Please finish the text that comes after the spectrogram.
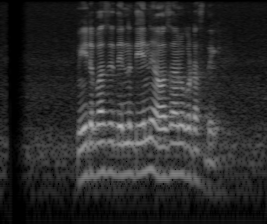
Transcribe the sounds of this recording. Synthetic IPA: miːʈəpasːed̪enːət̪ijenːeaʋəs̬aːnəkoʈasd̪ekə

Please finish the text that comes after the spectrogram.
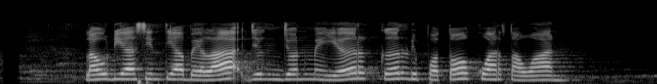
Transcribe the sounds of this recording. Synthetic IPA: laudiasint̪iabɛlad͡ʒɨŋd͡ʒɔnmɛjərkɨrdipɔt̪ɔkuwart̪awan

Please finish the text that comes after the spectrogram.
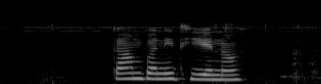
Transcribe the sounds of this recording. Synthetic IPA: kampʌnit̪ʰijenʌ

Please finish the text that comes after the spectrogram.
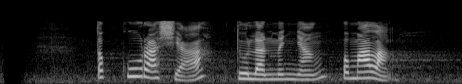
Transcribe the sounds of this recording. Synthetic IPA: t̪əkuɾaʃad̪̥o̤lanməɲaŋpəmalaŋ

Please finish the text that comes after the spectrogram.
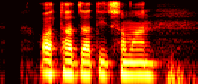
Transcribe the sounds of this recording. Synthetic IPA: ʌt̪ʰːad͡zat̪isʌman

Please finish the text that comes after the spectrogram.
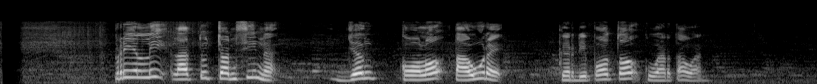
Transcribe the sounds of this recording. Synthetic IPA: pɾiliʔlat̪ut͡ʃɔnsinaʔ | d͡ʒɨŋ | kɔlɔʔt̪auɾɛʔ | kərdipɔt̪ɔkuwart̪awan

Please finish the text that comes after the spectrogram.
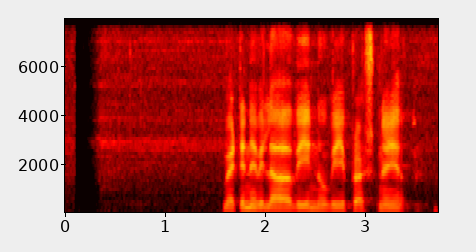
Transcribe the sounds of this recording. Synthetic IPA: ʋæʈenəʋilaːʋiːnoʋiːpɾaʃnəjə

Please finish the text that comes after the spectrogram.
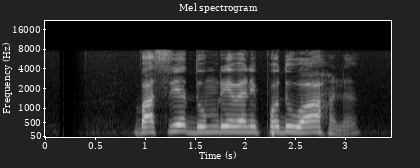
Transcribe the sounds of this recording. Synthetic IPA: ʋasijəd̪umɾijəʋænipod̪uʋaːɦənə

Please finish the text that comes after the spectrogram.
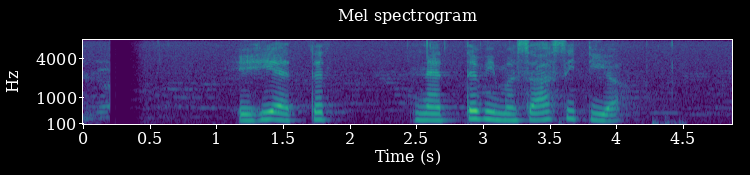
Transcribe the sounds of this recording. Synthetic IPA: eɦi | næt̪ːəʋiməsaːsit̪ija

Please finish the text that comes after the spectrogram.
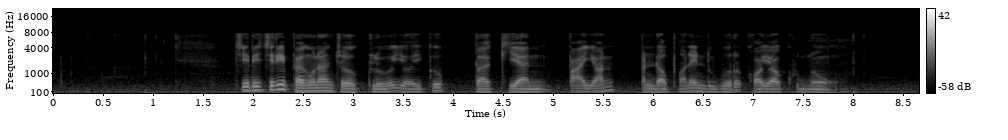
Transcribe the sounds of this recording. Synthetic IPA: t͡ʃiɾit͡ʃiɾib̥ä̤ŋunand̥ʒ̥o̤ɡ̥lojoikub̥a̤ɡ̥i̤anpajɔnpənɖɔpɔnenɖuwʊrkɔjɔɡ̥ṳno

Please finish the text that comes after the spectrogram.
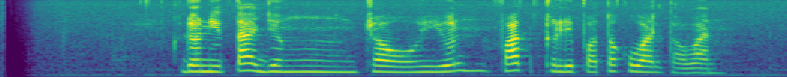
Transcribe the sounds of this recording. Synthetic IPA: donit̪ad͡ʒɨŋt͡ʃawjʊnfat̪̚kərlipɔt̪ɔkəwart̪awan

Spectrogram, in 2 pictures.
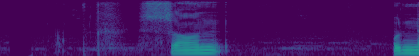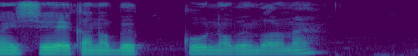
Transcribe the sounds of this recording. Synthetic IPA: sɔn | unːajsɛɛkanɔbɔ | kːunɔbembɔɹma

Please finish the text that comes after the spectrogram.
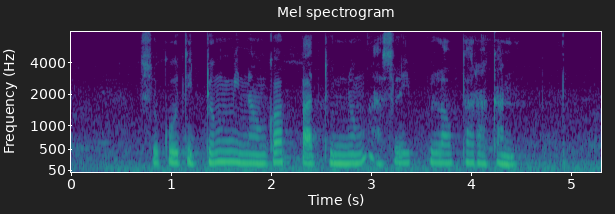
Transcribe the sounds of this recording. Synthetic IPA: sukut̪iɖ̥ʊ̤ŋminɔŋkɔpad̪̥ṳnʊŋaslipulawut̪aɾakan

